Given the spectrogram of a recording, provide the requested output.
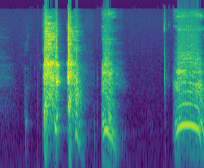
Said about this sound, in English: Yeah, that was the most obnoxious throat clearing that I think I know about.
